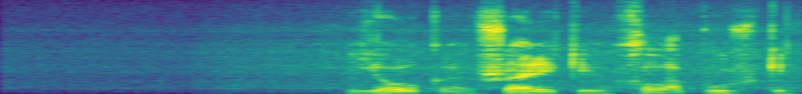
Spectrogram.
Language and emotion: Russian, neutral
